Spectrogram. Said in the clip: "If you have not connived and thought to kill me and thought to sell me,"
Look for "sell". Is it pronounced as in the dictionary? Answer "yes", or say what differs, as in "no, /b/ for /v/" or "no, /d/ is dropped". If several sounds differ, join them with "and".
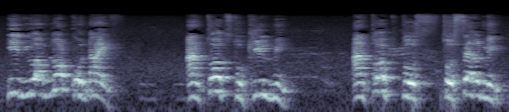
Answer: yes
